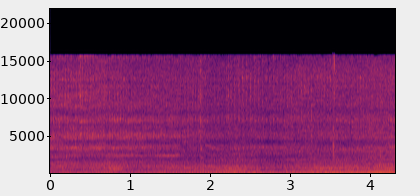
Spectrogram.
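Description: A scooter under way: its engine and road noise run as a steady low rumble that grows a little louder near the end.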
